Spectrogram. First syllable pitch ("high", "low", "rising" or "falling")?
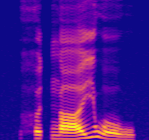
low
